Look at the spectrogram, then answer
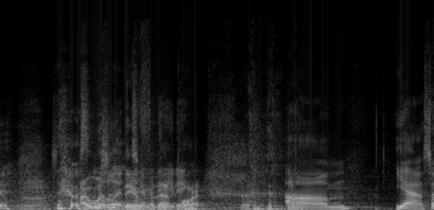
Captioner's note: laughs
